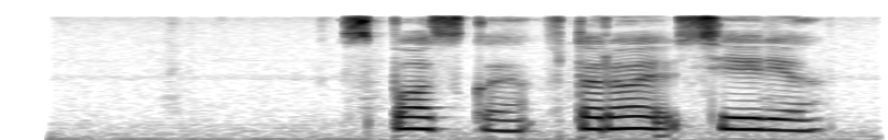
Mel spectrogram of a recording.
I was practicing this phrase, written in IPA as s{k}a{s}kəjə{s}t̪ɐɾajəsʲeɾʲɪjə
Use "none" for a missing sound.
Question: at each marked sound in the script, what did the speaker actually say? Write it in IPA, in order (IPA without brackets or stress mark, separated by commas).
p, s, f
